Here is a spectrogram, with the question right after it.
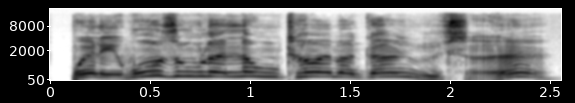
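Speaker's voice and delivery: high, anxious placating voice; Nobby anxious. A narrator's reading. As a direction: soothe the angry boss.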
